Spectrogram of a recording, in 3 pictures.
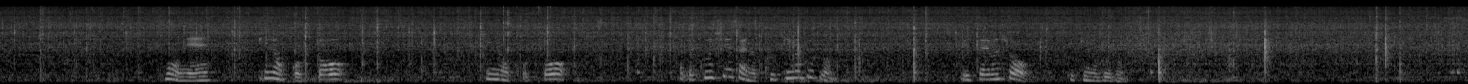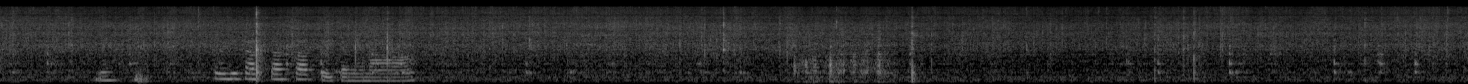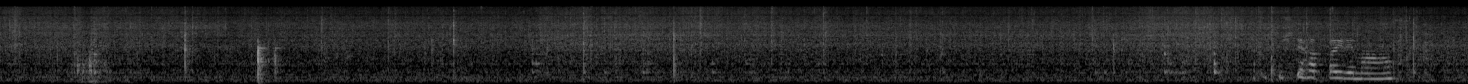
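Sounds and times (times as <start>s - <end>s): food sizzling in a frying pan: 0.0s - 44.0s
chopsticks tapping and scraping pan: 13.8s - 17.7s, 18.5s - 24.0s, 25.8s - 29.2s, 29.9s - 30.6s, 31.9s - 32.2s, 34.6s - 37.2s, 40.2s - 42.4s.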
